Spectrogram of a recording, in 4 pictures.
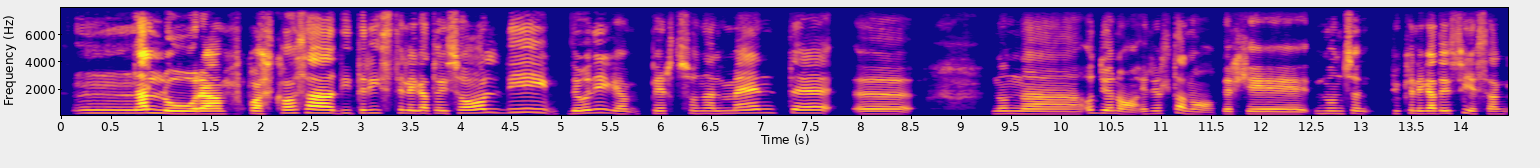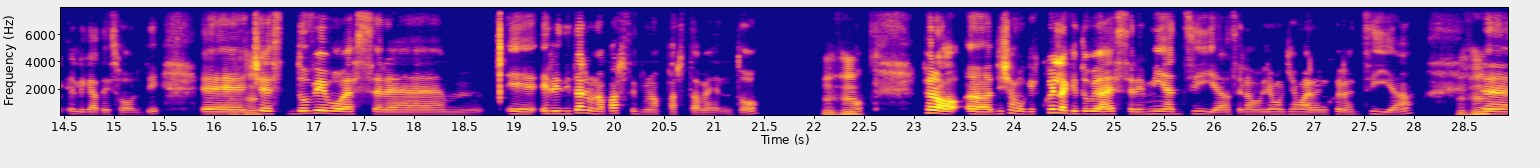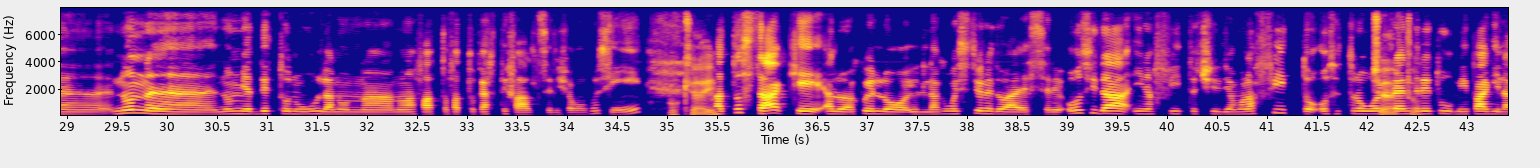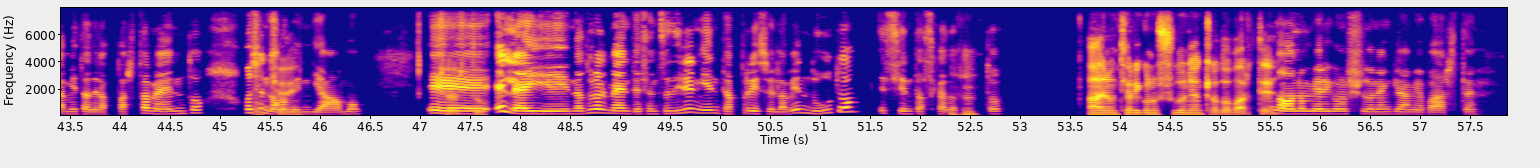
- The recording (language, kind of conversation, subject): Italian, unstructured, Qual è la cosa più triste che il denaro ti abbia mai causato?
- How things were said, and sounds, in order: "cioè" said as "ceh"; tsk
